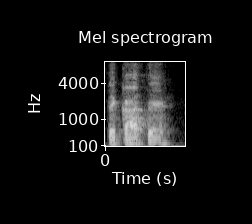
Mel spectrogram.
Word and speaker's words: Tecate: It's pronounced Tecate.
